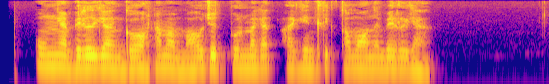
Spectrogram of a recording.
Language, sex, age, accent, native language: Uzbek, male, 19-29, Qashqadaryo, Uzbek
